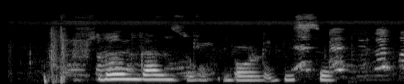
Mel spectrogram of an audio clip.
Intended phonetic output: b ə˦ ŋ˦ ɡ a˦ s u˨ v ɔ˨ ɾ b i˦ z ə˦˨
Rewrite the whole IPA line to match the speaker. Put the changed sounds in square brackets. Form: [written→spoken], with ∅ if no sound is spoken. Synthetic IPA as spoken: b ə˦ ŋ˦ ɡ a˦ [s→z] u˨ [v→b] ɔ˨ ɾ b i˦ [z→s] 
